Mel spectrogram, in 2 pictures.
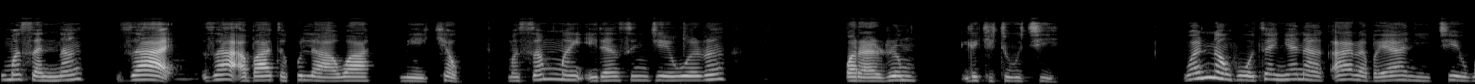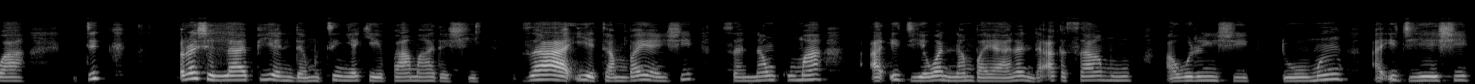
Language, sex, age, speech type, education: Hausa, female, 30-45, spontaneous, tertiary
